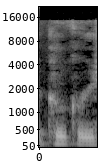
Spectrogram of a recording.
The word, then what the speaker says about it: Khukuri: places you can buy cookies online but this is where you need to go right here see how they spell it k hu k u RI this is cookie house when you get on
